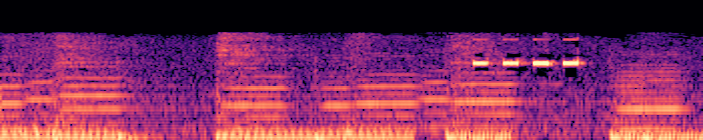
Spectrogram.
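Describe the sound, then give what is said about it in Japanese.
An alarm clock beeps in quick, chirpy bursts of high electronic tones, repeating in a steady pattern with no one talking. “すごくあの、小鳥のような、ピピピピ、ピピピピ。”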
